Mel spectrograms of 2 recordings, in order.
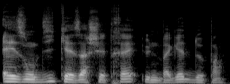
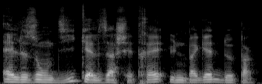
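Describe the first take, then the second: First: The L of 'elles' is dropped, S linked. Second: Every sound of 'elles' is fully pronounced. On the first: This is how people actually talk in France. "Ça donne en français parlé" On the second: This is how it sounds when read aloud. "si vous lisez, par exemple, vous allez bien prononcer tout cela"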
